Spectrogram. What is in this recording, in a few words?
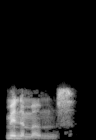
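vehicles aircraft plane cockpit ground proximity warning voice says minumums; zapsplat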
